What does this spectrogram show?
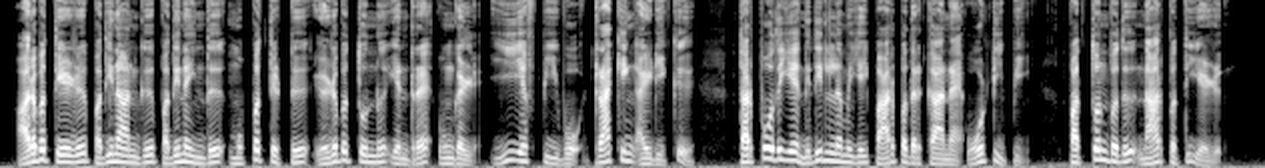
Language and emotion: Tamil, neutral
